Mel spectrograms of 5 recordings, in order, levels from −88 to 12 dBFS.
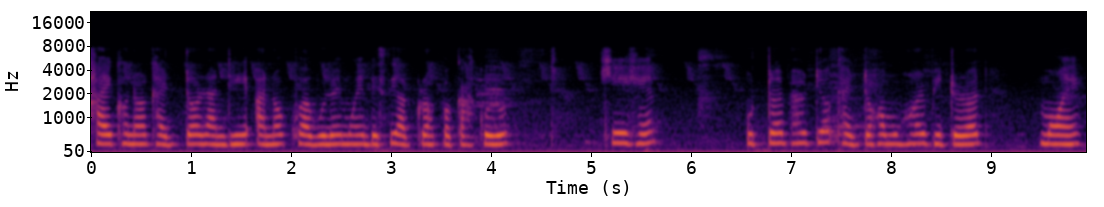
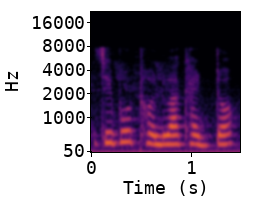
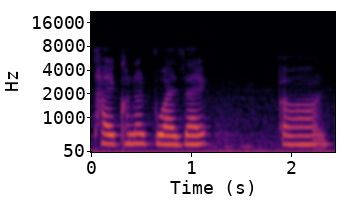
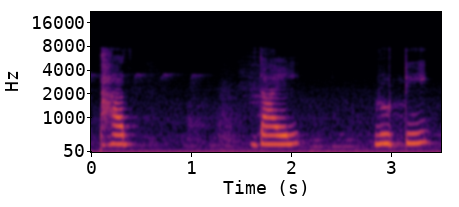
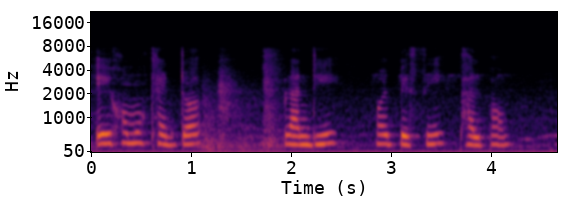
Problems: low volume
